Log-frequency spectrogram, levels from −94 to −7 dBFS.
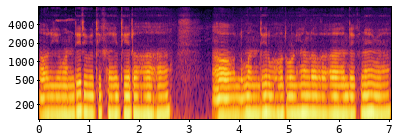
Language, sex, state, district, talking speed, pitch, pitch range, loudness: Hindi, male, Bihar, Kishanganj, 155 wpm, 140 Hz, 135-140 Hz, -16 LUFS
